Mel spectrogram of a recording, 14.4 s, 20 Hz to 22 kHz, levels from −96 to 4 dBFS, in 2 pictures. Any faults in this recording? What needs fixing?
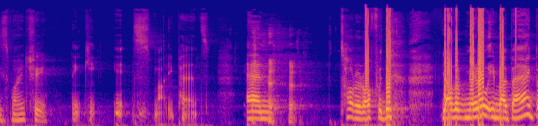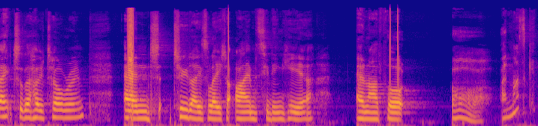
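Integer overflow cracks this speech at 4.87–5.20, 5.93–6.88, 8.88–8.95, 10.22 and 12.38–12.48 s. Peaks of up to about 3 dB over full scale wrap to the opposite sign. On the waveform they show as full-height vertical jumps, and on the spectrogram as broadband vertical streaks.

Use saturating arithmetic or a limiter before the integer conversion so that peaks clamp instead of wrapping.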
